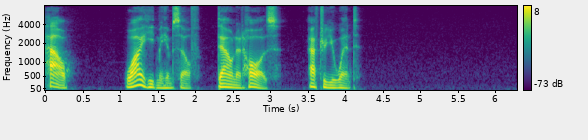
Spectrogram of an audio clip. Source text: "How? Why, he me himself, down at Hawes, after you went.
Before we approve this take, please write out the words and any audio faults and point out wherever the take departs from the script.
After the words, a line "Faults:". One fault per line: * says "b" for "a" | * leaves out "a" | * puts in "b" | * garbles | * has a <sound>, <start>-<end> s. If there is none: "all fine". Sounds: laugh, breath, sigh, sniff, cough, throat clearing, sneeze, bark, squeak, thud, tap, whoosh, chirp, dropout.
"How? Why, he me himself, down at Hawes, after you went.
Faults:
all fine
